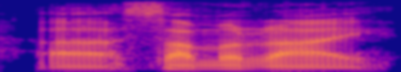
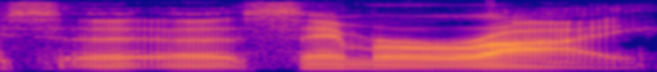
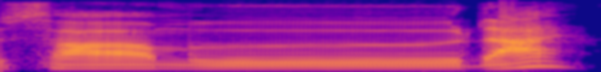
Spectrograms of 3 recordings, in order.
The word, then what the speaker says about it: samurai: in this particular thing, Americans say samurai, samurai, R-A-I, right? But there is no Yeah, R in the Japanese language. There isn't. that's right. It would be much closer to samurai, with an L.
